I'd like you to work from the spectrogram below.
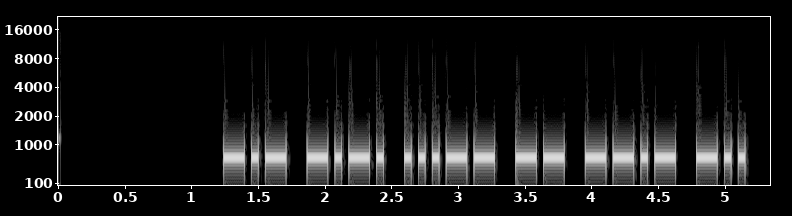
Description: Morse code, heard as a keyed tone, about 22 wpm, 700 Hz. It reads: KC3MQD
